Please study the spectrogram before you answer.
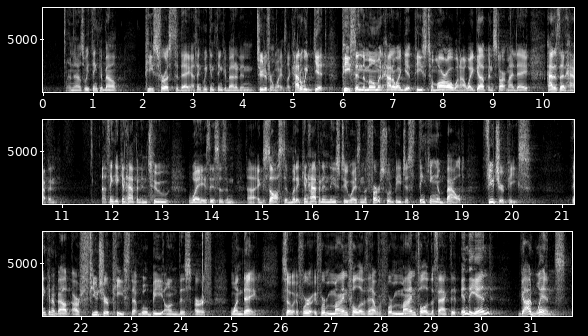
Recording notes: Recorded live at Long Hollow Church on December 13, 2022.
